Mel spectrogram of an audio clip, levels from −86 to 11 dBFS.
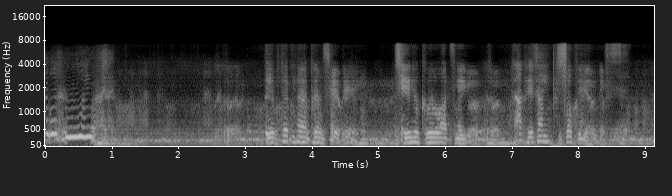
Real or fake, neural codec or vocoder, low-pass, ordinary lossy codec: fake; codec, 16 kHz, 0.5 kbps, FreqCodec, smaller model; 7.2 kHz; none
